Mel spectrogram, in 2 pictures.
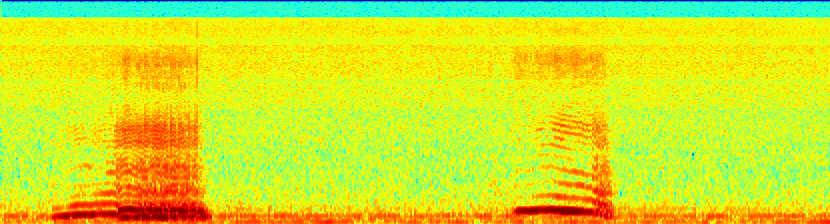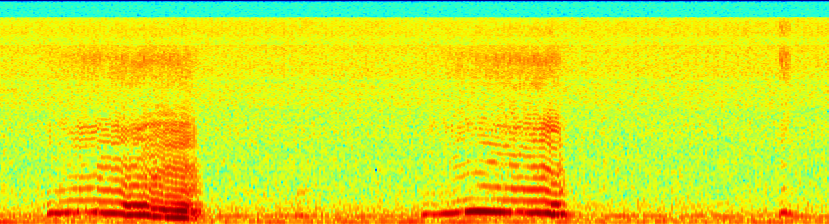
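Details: Worn-out house cat snoring in deep sleep, likened to an old man: four low, groaning snores roughly every four seconds, each bending downward in pitch with a wheezy tail, over faint steady hum.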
